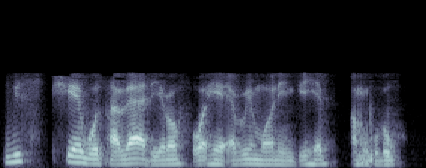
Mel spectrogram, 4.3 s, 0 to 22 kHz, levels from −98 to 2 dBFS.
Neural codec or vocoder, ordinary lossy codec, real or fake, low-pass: codec, 16 kHz, 0.8 kbps, ZipCodec; MP3, 32 kbps; fake; 3.6 kHz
